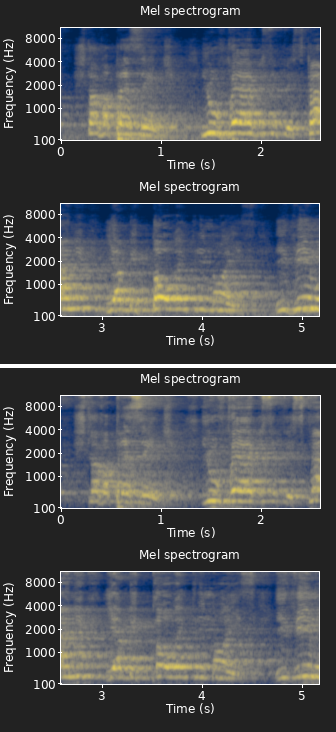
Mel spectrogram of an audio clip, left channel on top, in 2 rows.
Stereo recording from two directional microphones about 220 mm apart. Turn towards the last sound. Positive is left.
turn(degrees=-55)  # may be behind; listen again after turning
